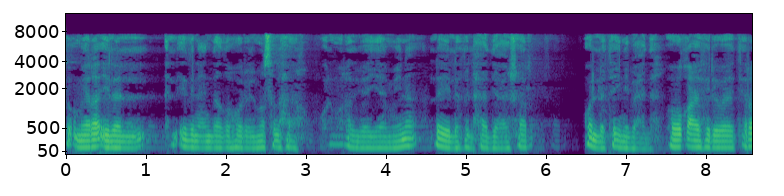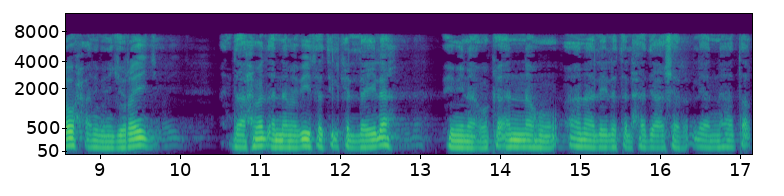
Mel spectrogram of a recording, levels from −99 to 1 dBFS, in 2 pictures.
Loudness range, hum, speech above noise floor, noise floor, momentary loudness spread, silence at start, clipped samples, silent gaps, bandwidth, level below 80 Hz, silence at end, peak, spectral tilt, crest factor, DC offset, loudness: 4 LU; none; 35 dB; -67 dBFS; 10 LU; 0 s; under 0.1%; none; 8 kHz; -68 dBFS; 0 s; -14 dBFS; -5 dB/octave; 20 dB; under 0.1%; -32 LUFS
